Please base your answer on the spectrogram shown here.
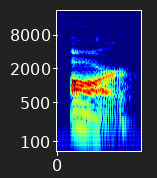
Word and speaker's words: are: This is how that word is spelled, A-R-E. But the E doesn't say anything. That's why we have the line through it. It just says R.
